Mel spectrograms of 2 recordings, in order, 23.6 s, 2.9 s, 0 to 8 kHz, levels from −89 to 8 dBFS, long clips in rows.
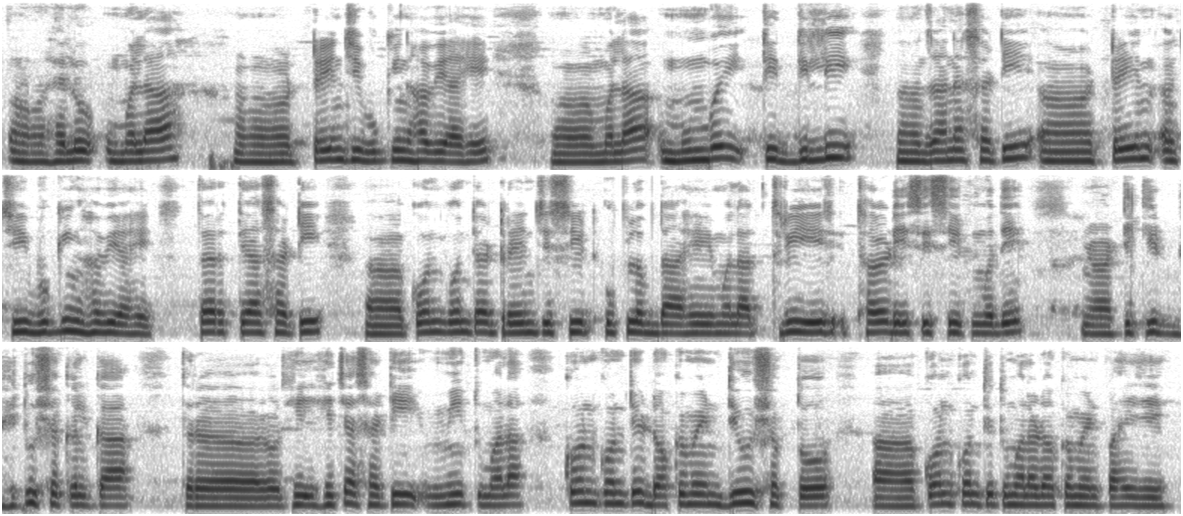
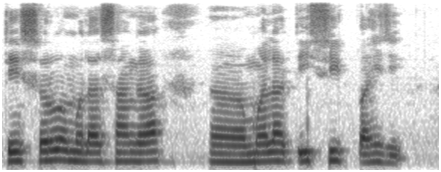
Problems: background sounds at intervals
